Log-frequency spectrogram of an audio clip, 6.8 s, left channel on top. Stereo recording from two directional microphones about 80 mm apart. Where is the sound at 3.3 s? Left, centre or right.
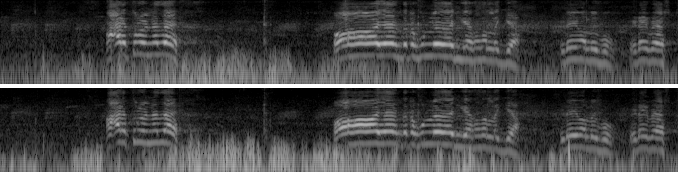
Right.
